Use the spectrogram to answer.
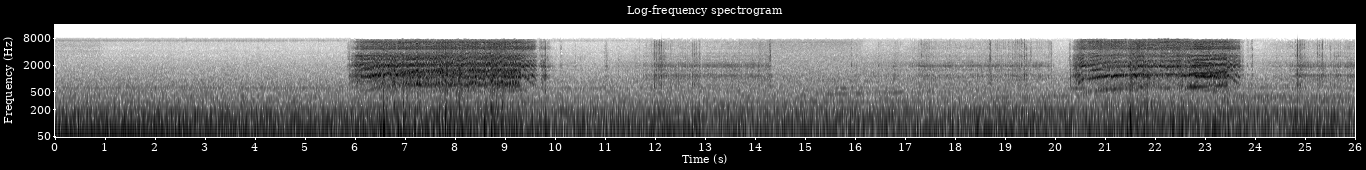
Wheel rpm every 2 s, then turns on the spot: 0, 0, 10, 130, 120, 0, 20, 0, 10, 30, 110, 130, 20.
12-14 16-20 24-26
